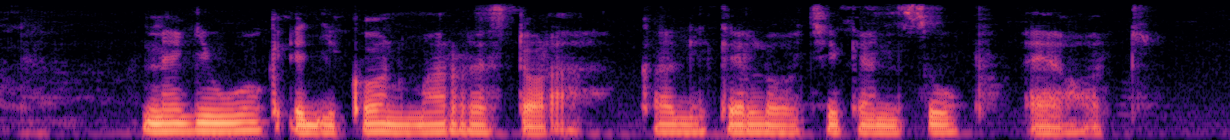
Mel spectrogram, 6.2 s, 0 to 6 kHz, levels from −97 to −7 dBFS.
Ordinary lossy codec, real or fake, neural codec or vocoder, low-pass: AAC, 32 kbps; real; none; 5.4 kHz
